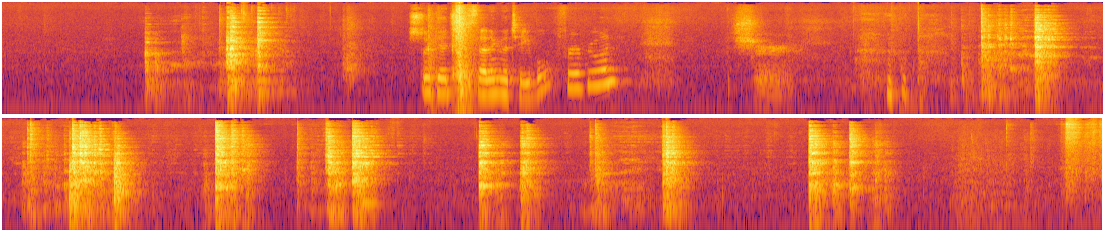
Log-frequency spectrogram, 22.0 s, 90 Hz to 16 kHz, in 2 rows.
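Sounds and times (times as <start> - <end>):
dishes and cutlery clinking: 1.4 - 3.0, 9.6 - 15.2, 15.8 - 20.0.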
